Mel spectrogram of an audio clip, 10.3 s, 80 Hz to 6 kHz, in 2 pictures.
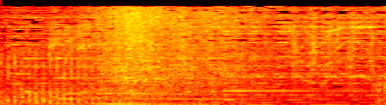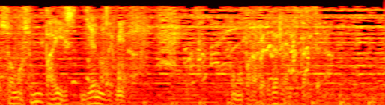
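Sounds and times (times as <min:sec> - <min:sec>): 
helicopter rotor drone: 0:00.0 - 0:04.7
speech: 0:05.3 - 0:07.5, 0:08.2 - 0:09.9
laughter: 0:05.8 - 0:10.1.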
